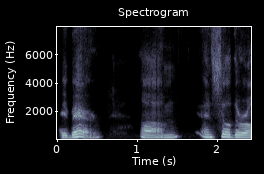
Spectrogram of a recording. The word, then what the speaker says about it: Hébert: Well, Hébert is spelled Herbert, so it's Herbert, but it's pronounced Hébert.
